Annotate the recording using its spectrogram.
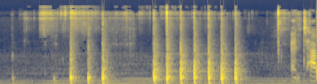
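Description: A stiff board is tapped sharply several times in quick succession.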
